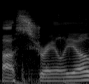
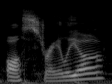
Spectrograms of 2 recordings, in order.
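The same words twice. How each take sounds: First: AUSTRALIA with the first vowel reduced, no U; local pronunciation. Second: AUSTRALIA with a full, rounded "aw" first syllable; wrong pronunciation. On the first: Australian streamer telling chat how locals say it, reduced first vowel. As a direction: say Australia as if it had no U, "uh-STRAY-lia". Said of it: "as if there's no U there". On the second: Streamer showing chat how locals don't say it, over-pronounced. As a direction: pronounce Australia with a clear opening "Aw". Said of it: "you don't say, like". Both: Shown as a demonstration.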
